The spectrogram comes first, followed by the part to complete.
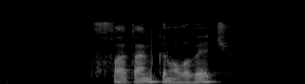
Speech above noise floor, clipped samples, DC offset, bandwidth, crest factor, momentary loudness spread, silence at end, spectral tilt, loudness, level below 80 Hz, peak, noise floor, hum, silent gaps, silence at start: over 52 dB; under 0.1%; under 0.1%; 8 kHz; 22 dB; 13 LU; 0.75 s; -5.5 dB/octave; -39 LUFS; -58 dBFS; -18 dBFS; under -90 dBFS; none; none; 0.9 s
